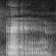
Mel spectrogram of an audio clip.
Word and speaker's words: Aang: this super powerful multi-element controlling kid on it's Aang um I'm saying hey I'm hearing on how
